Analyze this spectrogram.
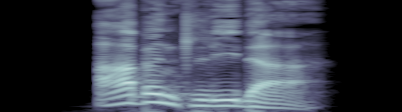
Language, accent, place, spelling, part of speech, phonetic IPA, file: German, Germany, Berlin, Abendlieder, noun, [ˈaːbn̩tˌliːdɐ], De-Abendlieder.ogg
- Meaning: nominative/accusative/genitive plural of Abendlied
